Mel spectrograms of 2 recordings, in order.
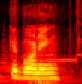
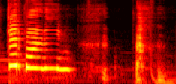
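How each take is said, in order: First: It is said in the narrator's plain voice. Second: It is said in a voice resembling Koharu.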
